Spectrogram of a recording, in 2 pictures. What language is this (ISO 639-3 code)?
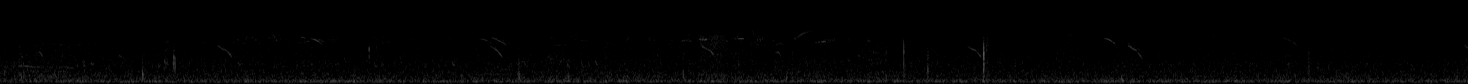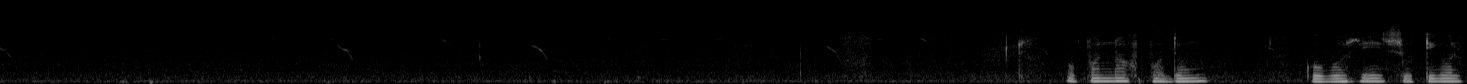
asm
